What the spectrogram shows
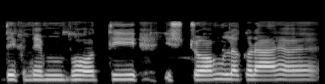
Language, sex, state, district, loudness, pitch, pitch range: Hindi, female, Bihar, Purnia, -15 LUFS, 215 Hz, 215-225 Hz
